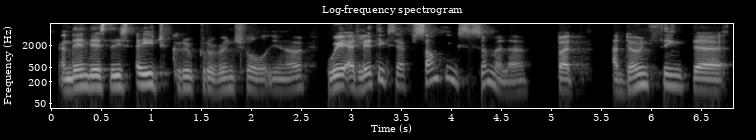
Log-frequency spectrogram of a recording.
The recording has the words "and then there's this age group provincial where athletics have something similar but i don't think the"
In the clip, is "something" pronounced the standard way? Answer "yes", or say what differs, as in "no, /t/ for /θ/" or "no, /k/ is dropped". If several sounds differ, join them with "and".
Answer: yes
